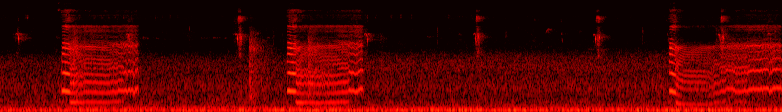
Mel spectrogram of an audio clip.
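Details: A gray squirrel (Sciurus carolinensis) in woodland, possibly Canada, gives three drawn-out, whiny moaning calls, each about a second long, over a low rumble; their meaning is unknown, perhaps a warning or complaint.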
